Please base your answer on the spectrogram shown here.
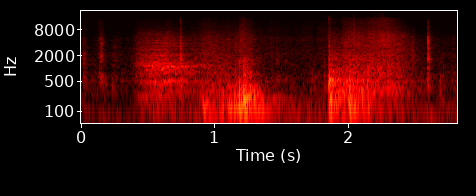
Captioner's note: hawk sighs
